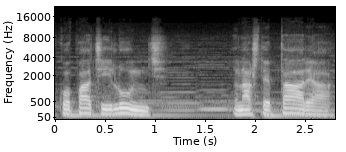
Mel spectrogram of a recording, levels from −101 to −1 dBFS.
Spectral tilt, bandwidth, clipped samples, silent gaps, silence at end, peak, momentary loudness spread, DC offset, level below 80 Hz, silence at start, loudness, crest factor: -6 dB/octave; 10.5 kHz; under 0.1%; none; 0 s; -4 dBFS; 16 LU; under 0.1%; -50 dBFS; 0.05 s; -18 LUFS; 16 dB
